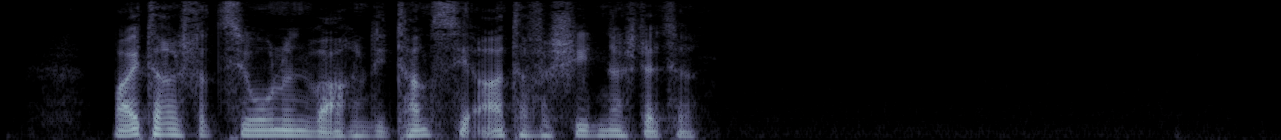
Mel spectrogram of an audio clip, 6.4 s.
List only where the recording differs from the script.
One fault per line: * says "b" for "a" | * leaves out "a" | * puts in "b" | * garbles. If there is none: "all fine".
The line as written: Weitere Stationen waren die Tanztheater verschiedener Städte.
all fine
